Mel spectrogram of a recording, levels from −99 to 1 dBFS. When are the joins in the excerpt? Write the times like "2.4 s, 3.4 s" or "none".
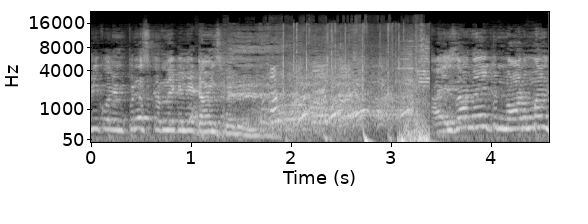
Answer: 3.3 s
